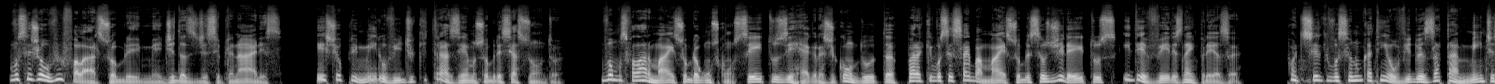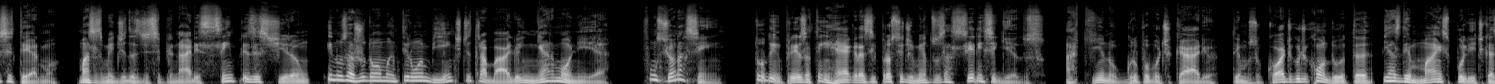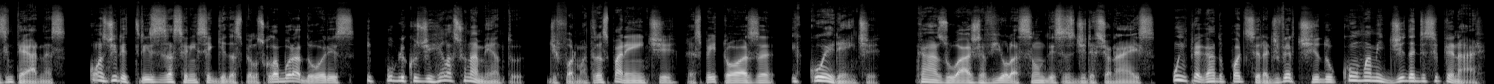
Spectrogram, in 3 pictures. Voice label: Training Brazilian Portuguese; Internet Explanation Video Voice Overs

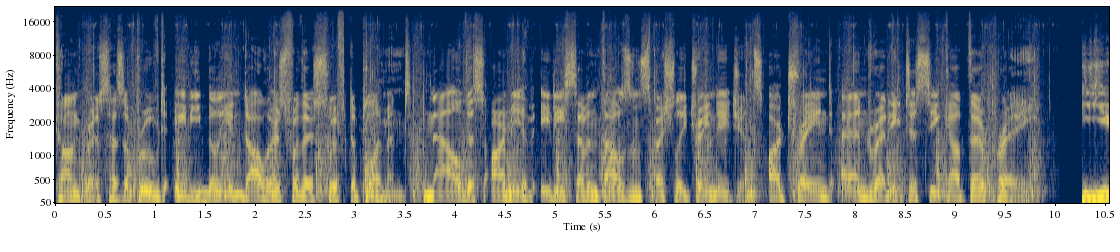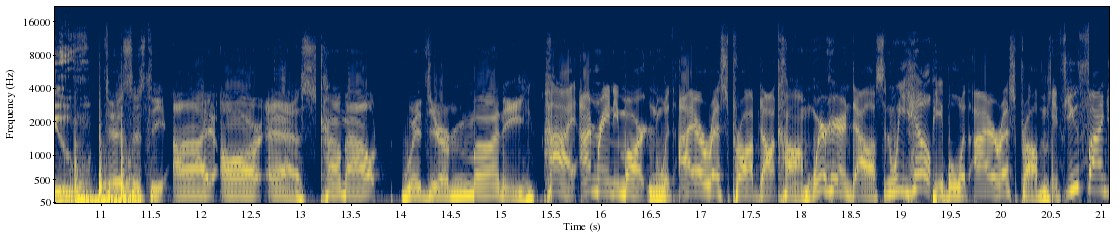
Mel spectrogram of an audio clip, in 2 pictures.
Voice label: RADIO SPOT

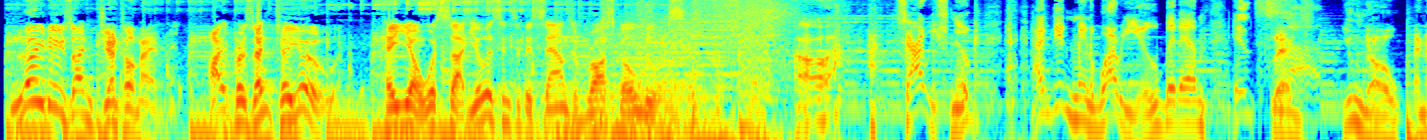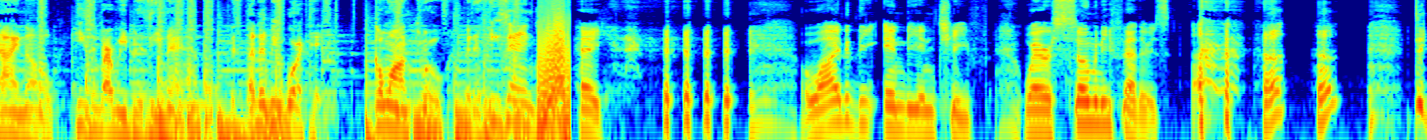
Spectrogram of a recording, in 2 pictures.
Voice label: BRITISH - MALE - CARTOONIES

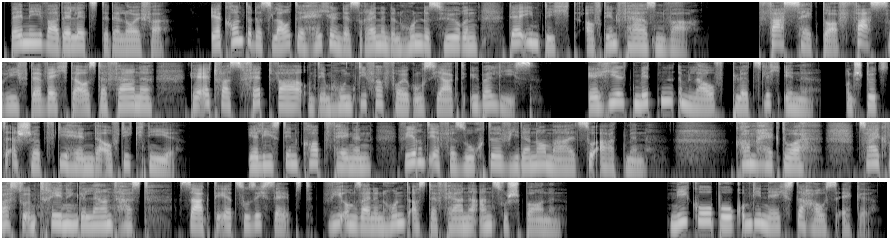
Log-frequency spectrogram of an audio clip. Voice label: audiobook short stories

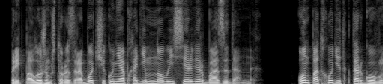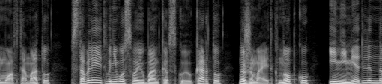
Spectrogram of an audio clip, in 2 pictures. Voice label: Russian E-training

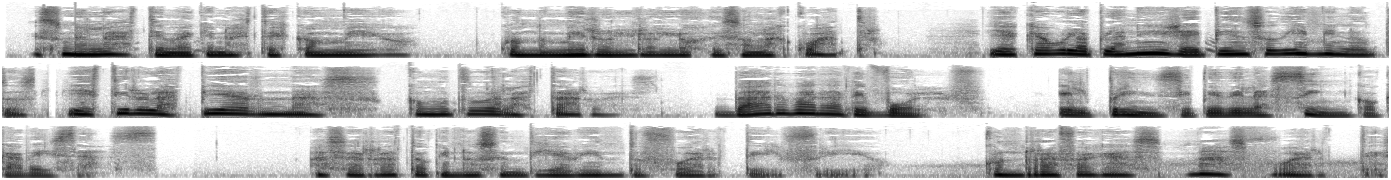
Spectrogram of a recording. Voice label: Narration Medium Soft sell

